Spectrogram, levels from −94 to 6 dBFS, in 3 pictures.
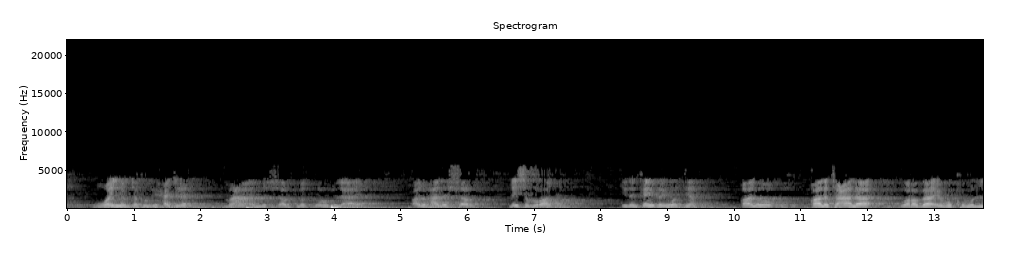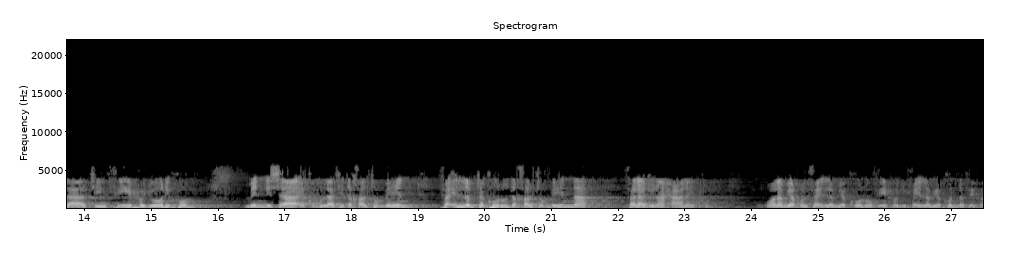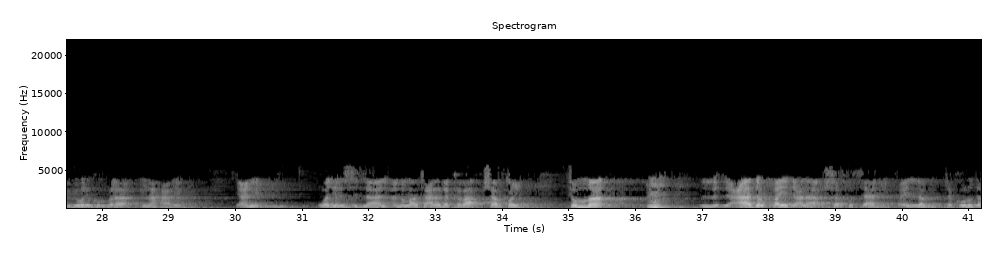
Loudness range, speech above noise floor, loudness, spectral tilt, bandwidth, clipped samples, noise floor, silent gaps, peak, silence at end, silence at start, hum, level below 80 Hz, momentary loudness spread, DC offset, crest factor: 9 LU; 31 dB; -29 LUFS; -5 dB/octave; 5.6 kHz; under 0.1%; -58 dBFS; none; -2 dBFS; 0 s; 0 s; none; -36 dBFS; 20 LU; under 0.1%; 26 dB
